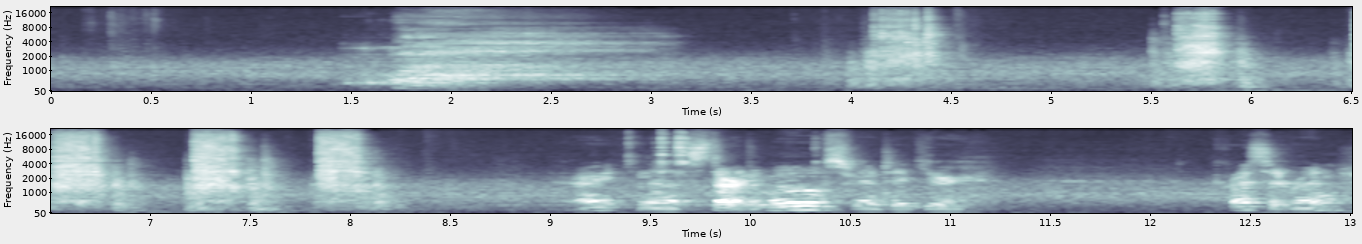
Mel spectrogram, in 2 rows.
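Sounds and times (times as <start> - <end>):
wrench scraping on bolt: 3.9 - 4.7, 5.5 - 8.4.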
